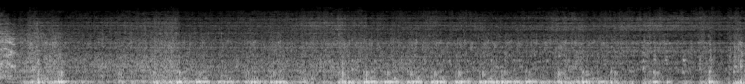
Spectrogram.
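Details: Derelict Dodge D150 pickup fired up after long sitting, with battery and ignition hooked up, fuel poured in and the fuel line disconnected because yellow scuzzy fuel is coming out. It runs with an uneven, lumpy low pulse that wavers and stumbles: rough idle, cause unconfirmed.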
